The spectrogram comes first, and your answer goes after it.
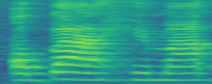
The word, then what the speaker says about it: Obahima: I'm really sorry, last time I think I got her name wrong. It's Obahima Abigail.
